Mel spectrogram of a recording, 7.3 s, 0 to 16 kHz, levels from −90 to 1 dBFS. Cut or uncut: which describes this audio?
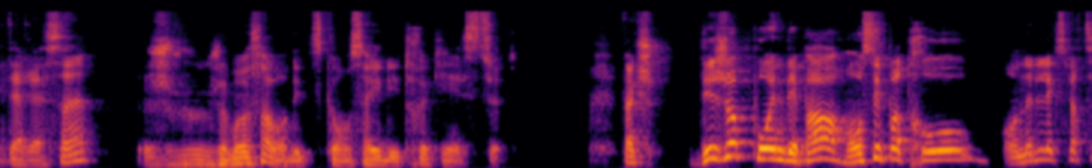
uncut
